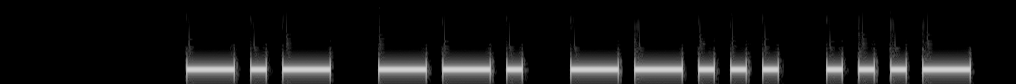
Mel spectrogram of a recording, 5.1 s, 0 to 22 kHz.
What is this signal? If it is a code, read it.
Morse code, heard as a keyed tone, about 15 wpm, 700 Hz. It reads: KG7V
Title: USA Call Signs - 6 Characters - 8x Character Spacing - 15wpm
